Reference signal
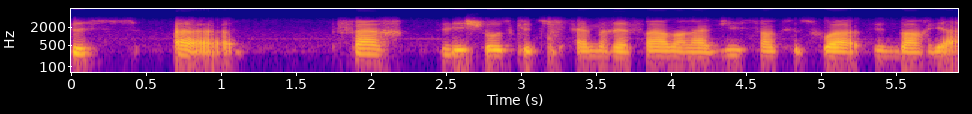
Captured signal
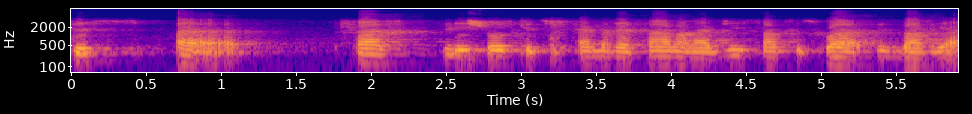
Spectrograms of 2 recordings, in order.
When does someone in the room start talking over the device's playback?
none

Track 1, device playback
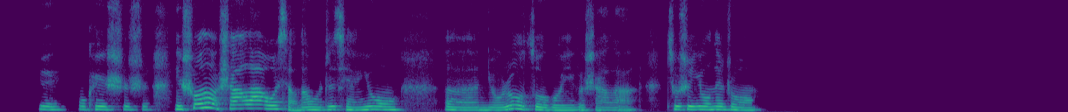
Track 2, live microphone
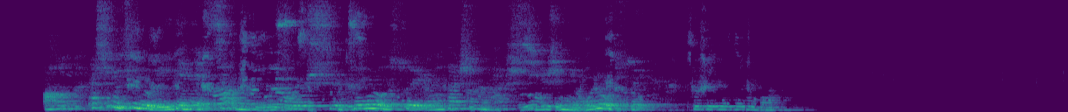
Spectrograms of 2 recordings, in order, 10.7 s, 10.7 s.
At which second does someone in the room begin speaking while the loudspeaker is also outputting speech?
0 s

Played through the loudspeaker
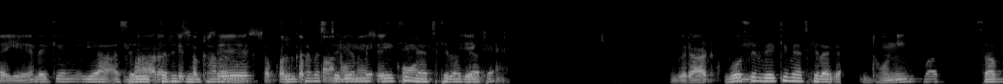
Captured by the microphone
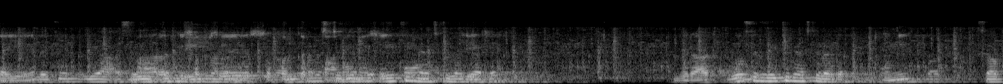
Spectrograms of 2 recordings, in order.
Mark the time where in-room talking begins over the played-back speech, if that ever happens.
2 s

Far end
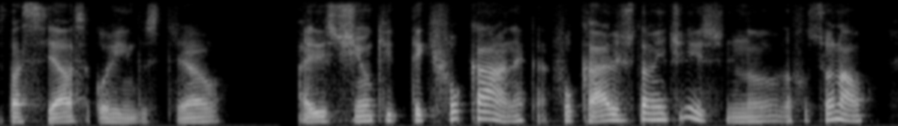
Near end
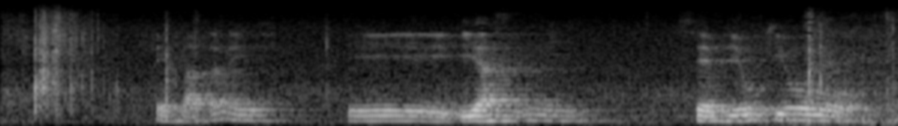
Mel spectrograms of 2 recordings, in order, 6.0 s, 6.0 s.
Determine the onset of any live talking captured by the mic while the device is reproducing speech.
1 s

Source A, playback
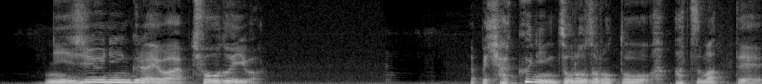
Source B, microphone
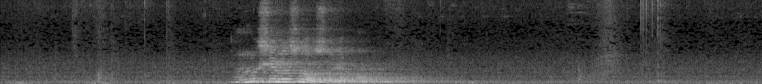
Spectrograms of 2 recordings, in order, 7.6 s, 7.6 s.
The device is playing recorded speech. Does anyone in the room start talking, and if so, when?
2 s

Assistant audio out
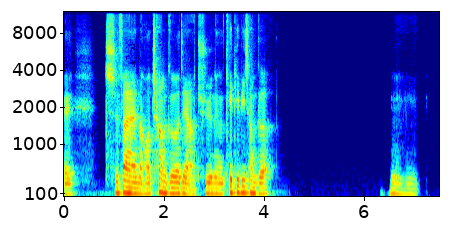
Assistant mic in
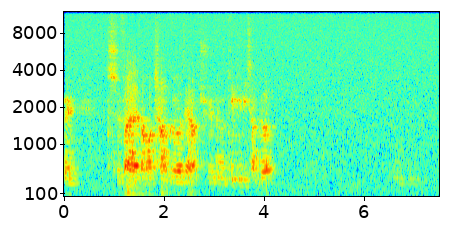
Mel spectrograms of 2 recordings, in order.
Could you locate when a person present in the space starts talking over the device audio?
none

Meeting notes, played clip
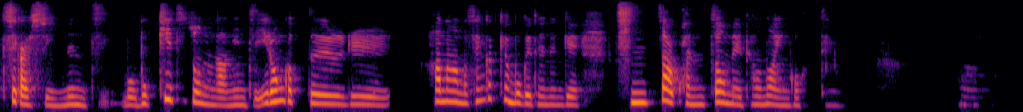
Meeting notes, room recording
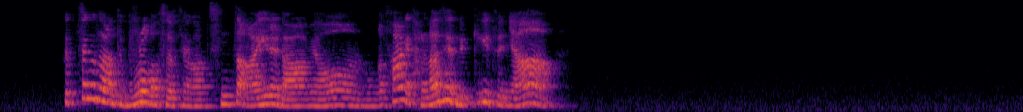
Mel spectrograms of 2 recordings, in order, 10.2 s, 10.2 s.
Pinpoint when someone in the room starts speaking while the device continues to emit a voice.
1 s

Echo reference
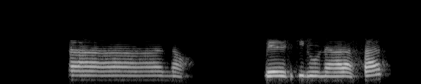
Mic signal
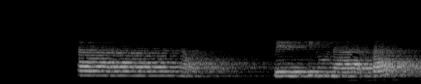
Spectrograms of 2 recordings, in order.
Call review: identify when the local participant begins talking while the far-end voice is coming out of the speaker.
none

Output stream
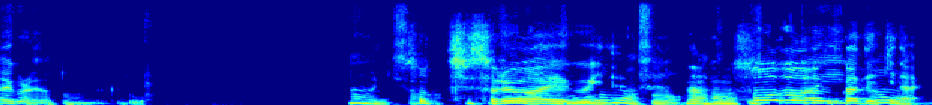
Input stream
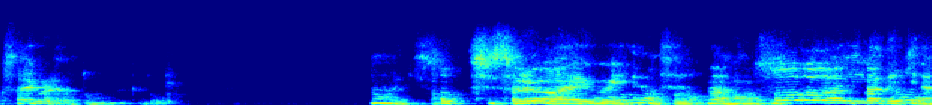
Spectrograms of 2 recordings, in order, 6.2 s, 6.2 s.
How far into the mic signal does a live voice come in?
none

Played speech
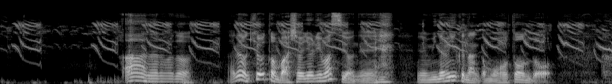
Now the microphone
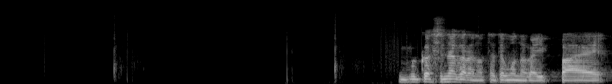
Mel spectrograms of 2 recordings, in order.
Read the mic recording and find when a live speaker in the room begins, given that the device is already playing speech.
4 s

